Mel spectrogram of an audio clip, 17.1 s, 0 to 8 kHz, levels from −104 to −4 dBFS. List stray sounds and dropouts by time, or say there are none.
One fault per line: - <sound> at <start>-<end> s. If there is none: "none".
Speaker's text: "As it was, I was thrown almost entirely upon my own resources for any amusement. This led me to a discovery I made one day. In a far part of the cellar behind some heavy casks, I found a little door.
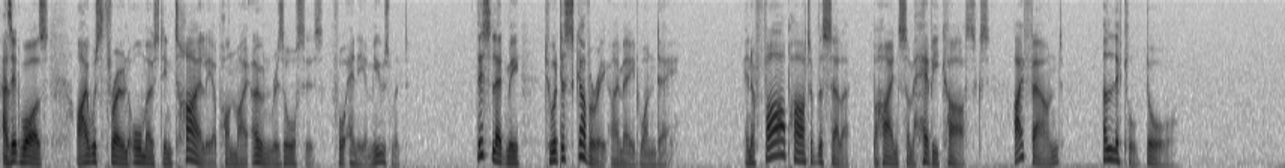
none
